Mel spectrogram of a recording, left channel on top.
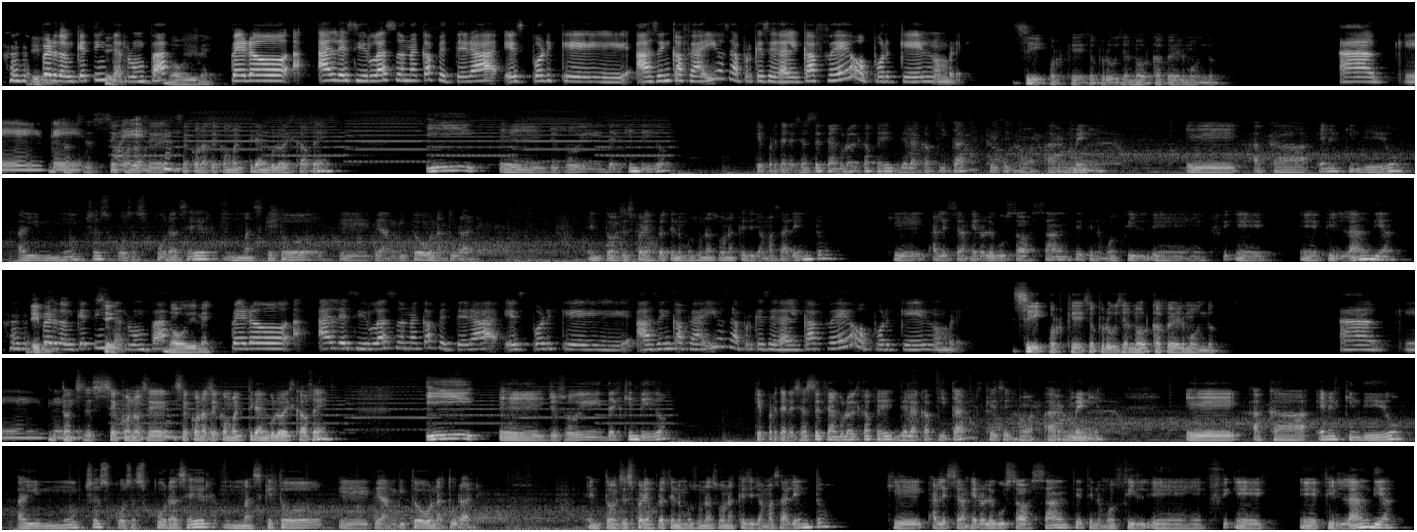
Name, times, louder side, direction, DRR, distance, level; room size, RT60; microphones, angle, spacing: voice 1, 0.0-1.7 2.3-9.6 13.4-14.9 15.2-16.0, left 6 dB, 80° left, 0.4 m, -25 dB
voice 2, 1.6-2.1 10.1-12.2 14.6-18.0 18.4-20.9 21.7-25.2 25.5-25.6 26.0-33.0 34.1-36.6 37.1-40.9 41.2-42.2, right 5 dB, 80° right, 0.3 m, -28 dB
sound 1, 15.2-20.8, left 2 dB, 10° left, 0.7 m, -45 dB
sound 2, 20.8-34.8, right 2 dB, 25° right, 1.0 m, -44 dB
4.6 x 2.3 x 4.7 m
head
